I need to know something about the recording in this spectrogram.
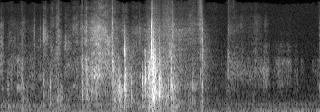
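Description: Faint rustling of a picture book's paper page being turned, starting about a second in and lasting about a second and a half, with one sharper flick in the middle.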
